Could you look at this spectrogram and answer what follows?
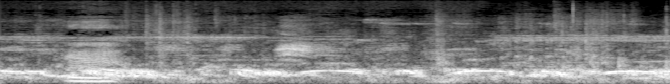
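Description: A pair of Andra Fulsira fancy pigeons kept at a home coo repeatedly nearby, a rolling rhythmic series of soft calls continuing throughout with no talk.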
